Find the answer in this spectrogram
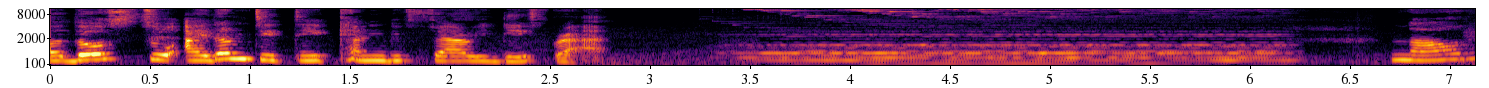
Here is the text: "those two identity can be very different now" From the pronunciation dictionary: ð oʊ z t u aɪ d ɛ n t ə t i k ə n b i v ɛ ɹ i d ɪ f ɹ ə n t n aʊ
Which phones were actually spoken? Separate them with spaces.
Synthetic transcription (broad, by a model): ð oʊ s t u aɪ d ɛ n t ə t i k ə n b i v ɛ ɹ i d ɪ p ɹ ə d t n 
